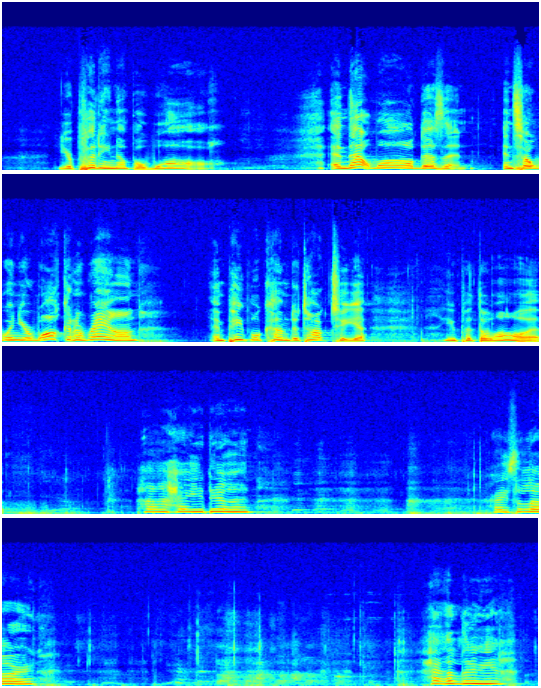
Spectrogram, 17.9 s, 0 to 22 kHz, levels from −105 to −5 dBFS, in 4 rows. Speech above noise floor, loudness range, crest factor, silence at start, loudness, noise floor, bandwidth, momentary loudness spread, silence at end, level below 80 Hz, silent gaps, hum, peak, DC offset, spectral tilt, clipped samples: 37 dB; 7 LU; 18 dB; 0.45 s; -29 LUFS; -65 dBFS; 14.5 kHz; 23 LU; 0.2 s; -72 dBFS; none; none; -12 dBFS; under 0.1%; -5.5 dB/octave; under 0.1%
